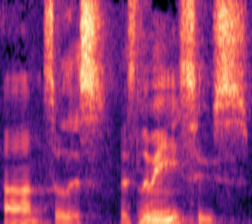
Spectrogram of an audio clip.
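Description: A man's voice: on the low side, drawn-out words, darkish tone. A middle-aged man, an astronomer from England who grew up in Scotland, answering onstage questions in a mild, hesitant way with dry wit. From England, raised in Scotland. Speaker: astronomer guest. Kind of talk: onstage interview. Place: hall with live audience. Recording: echoey hall.

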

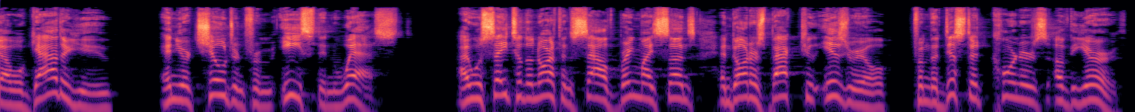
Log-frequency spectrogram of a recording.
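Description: A man's voice: high-pitched, pushed and bright. A man, the church's pastor, earnestly introducing a guest speaker and reading scripture. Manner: earnest, with restarts. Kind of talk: sermon introduction.

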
